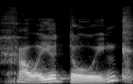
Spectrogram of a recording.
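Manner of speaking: put-on German accent. Told to say the Jersey greeting with a German accent, trying it. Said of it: "You say it with a German accent".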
